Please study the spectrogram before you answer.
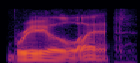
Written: briolette

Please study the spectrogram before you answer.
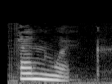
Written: fenwick

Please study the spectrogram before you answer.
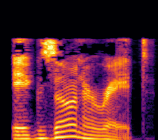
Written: exonerator

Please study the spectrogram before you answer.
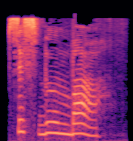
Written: sis boom bah

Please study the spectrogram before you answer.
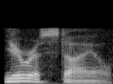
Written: urostyle

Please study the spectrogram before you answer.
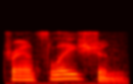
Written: translation

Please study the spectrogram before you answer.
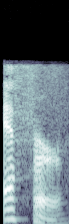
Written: ephor

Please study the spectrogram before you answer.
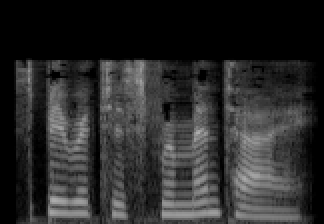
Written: spiritus frumenti

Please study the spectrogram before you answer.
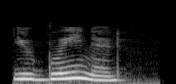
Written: euglenid

